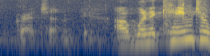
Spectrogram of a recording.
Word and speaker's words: Gretch: Don't let people call you Gretch because it rhymes with wretch.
